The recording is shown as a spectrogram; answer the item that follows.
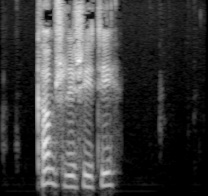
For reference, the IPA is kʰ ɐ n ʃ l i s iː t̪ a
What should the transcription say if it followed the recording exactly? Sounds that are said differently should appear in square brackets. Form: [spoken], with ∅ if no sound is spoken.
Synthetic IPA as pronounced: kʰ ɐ [m] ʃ l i [ʃ] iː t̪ [i]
